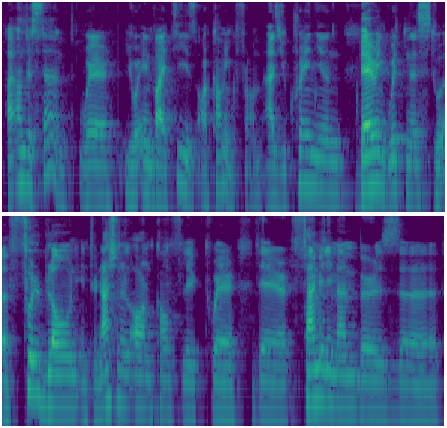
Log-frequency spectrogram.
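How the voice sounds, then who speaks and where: A man from Lebanon, the head of an aid agency, answering interview questions in a halting way with many filler sounds. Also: medium pitch, a little mellow.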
